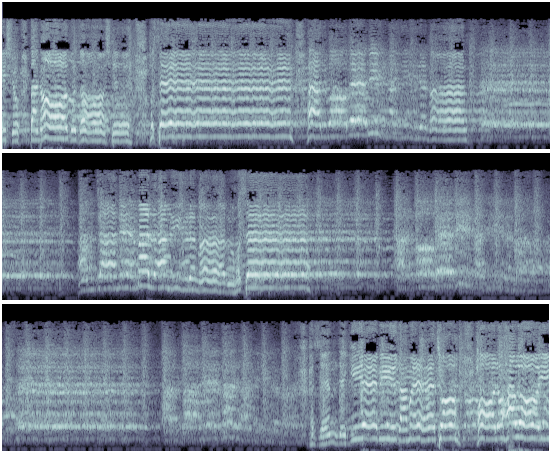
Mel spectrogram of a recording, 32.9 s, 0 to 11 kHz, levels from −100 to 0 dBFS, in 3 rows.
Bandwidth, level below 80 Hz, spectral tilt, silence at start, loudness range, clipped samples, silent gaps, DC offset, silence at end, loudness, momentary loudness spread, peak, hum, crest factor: 7.8 kHz; -64 dBFS; -1 dB/octave; 0 s; 11 LU; under 0.1%; none; under 0.1%; 0 s; -16 LUFS; 15 LU; 0 dBFS; none; 16 dB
